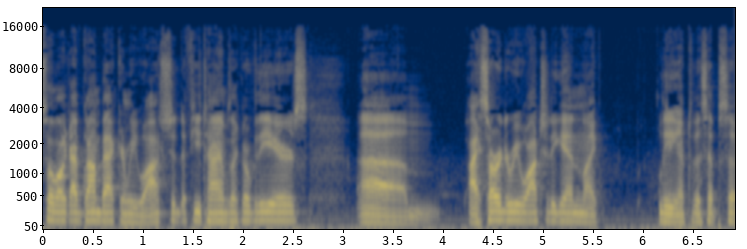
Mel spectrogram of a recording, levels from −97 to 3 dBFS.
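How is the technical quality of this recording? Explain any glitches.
The recording has one fault near the end. Sample clock jitter starts at 4.67 s, after "I started to", and lasts to the end: the converter's timing wanders by around a microsecond or two. Samples land early or late, so steep, loud, bright speech picks up a rough hiss roughly 40 dB down that vanishes in pauses.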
